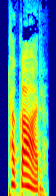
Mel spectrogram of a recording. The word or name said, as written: ठकार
